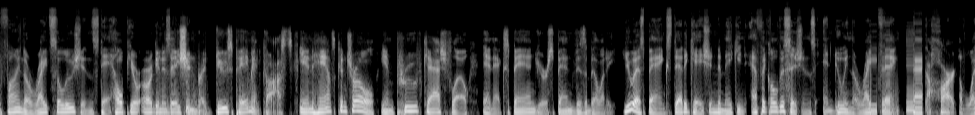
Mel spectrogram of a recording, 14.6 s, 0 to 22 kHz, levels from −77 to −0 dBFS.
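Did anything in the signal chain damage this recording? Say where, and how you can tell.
Yes, at two points in the chain.

Codec and network stage: a call bitrate drop runs from 2.28 s to 9.27 s, starting right after "solutions to help your". The encoder fell from 32 kbps to 8 kbps and stayed at the floor for about 2.35 s. With so few bits, Opus codes coarsely and narrows the band, so the sound turns rough and muffled. On a spectrogram, content that reached 20 kHz stops at a flat ceiling near 8 kHz for that span.

Buffer stage: from 13.01 s to 13.90 s, just after "decisions and doing the", the sound becomes robotic from repeated short buffers. It is a rigid metallic buzz at 93.8 Hz that still loosely follows the speech. The likely cause is audio arriving too late, so playback loops the last buffer of roughly 10.7 ms for most of that stretch while fresh audio is dropped. The waveform shows identical short cycles tiling most of the span, and a spectrogram shows evenly spaced harmonics locked to 93.8 Hz.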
